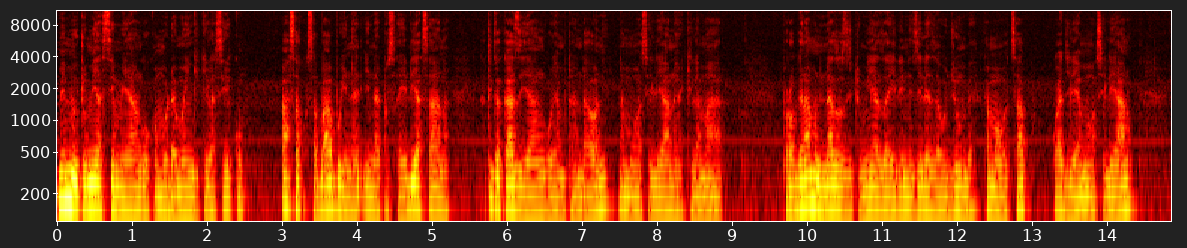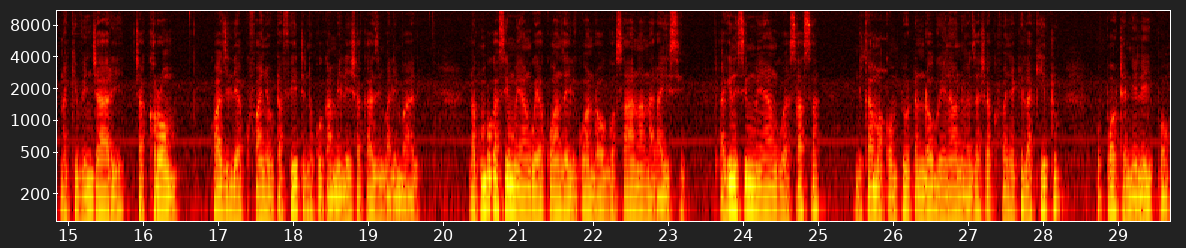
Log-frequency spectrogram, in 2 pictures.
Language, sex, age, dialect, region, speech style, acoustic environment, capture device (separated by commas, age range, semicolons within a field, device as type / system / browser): Swahili, male, 18-24, Kenya - Nairobi Sheng-influenced, Kenya, relaxed; focused, nature; silence; appliances, desktop / Windows / Chrome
